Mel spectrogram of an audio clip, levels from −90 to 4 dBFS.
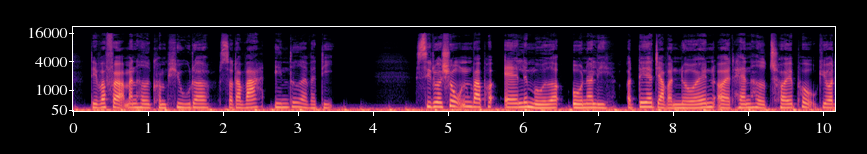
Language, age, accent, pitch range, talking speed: Danish, 20-39, native, 155-195 Hz, 185 wpm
